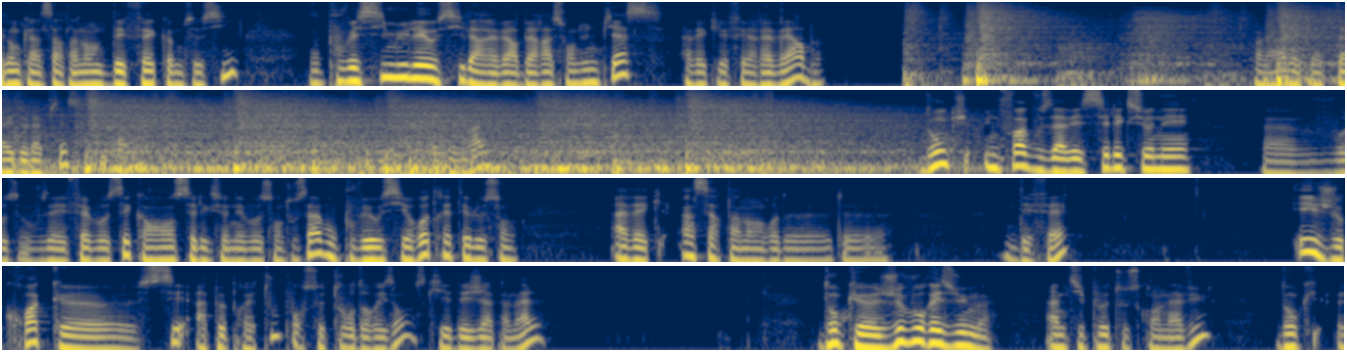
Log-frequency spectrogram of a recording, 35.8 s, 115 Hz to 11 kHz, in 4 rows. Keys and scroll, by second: 6.2 space, 14.2 space.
